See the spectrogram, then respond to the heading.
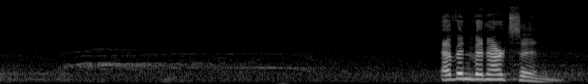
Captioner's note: audience cheers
